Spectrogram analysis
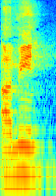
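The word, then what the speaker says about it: آمين: Miongoni mwa makosa yanayofanyika katika masala ya amini kosa la kwanza ni kuitamka amini yenyewe inatamkwa kimakosa kwa baadhi ya watu wanaitamka amin kwa tashid tashidid mim kwa hivyo wanasema badala ya kusema amin wanasema amin tashid w kwa sababu hii inabadilisha maana ya Amin. Ukileta tashdid katika mim inakuwa maana ya amin ni kasidin.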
